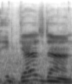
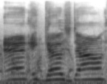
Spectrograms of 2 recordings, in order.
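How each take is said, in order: First: Said in the usual way. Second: High, slow drawn-out play-by-play call; excited call. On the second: Real, not acted. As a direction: call the kill as it happens.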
